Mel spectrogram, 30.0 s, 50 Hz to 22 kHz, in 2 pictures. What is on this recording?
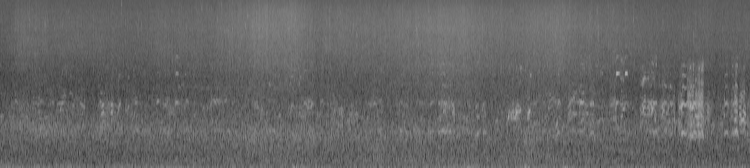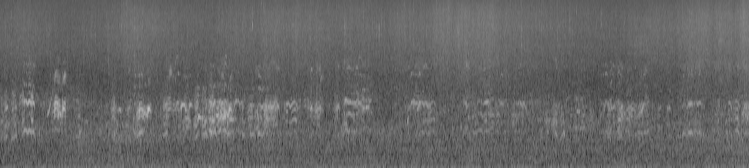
Soundscapes > Nature
Pink footed geese at dusk roosting at Aberlady Bay. End of Storm Amy. Line Audio CM4s, ORTF.
wind, bird-calls, soundscape, nature, geese, field-recording, birds, pink-footed-geese, dusk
